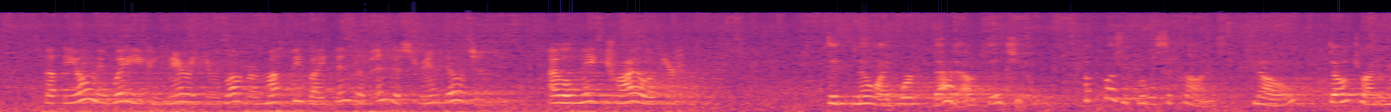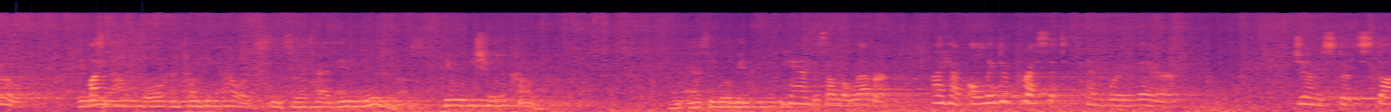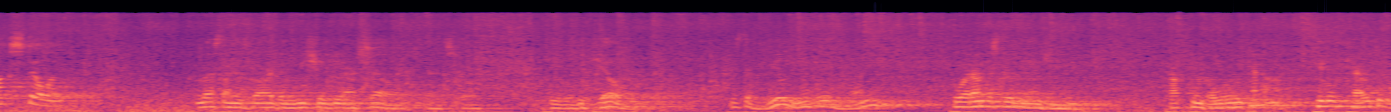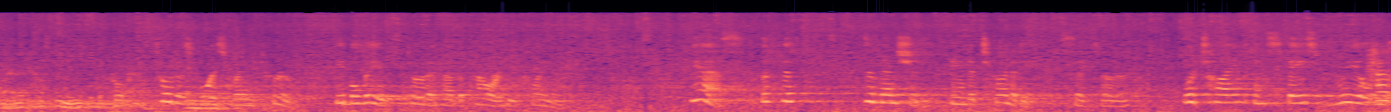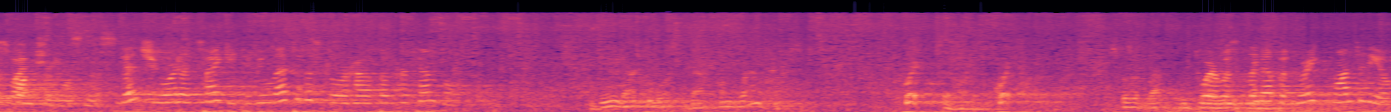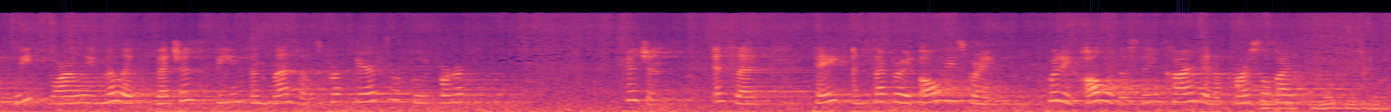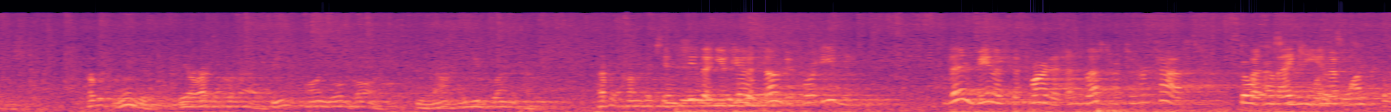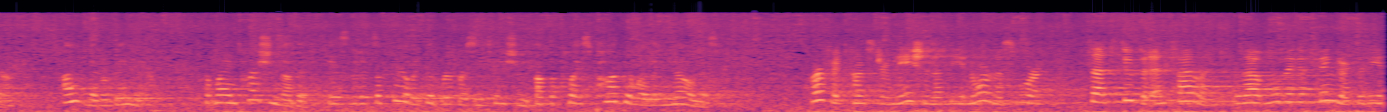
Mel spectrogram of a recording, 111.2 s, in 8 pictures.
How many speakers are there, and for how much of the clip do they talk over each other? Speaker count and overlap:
3, about 6%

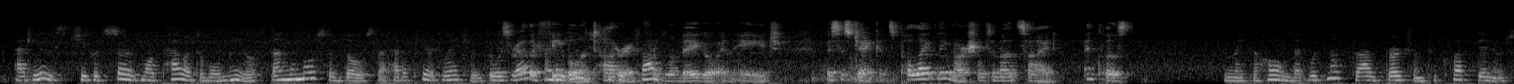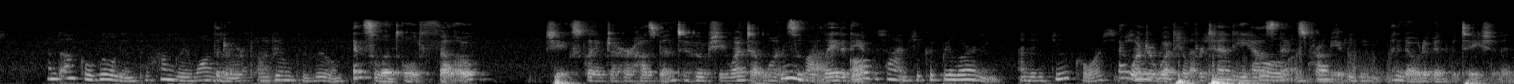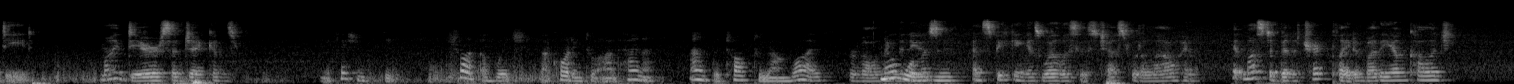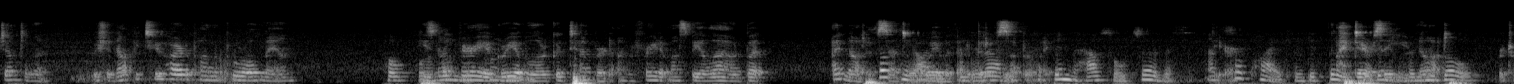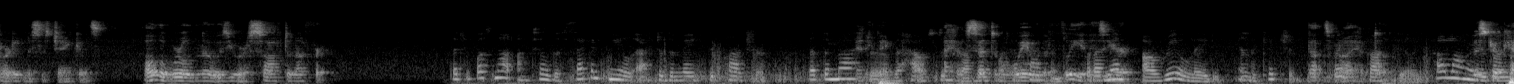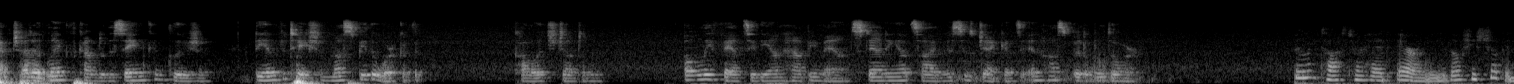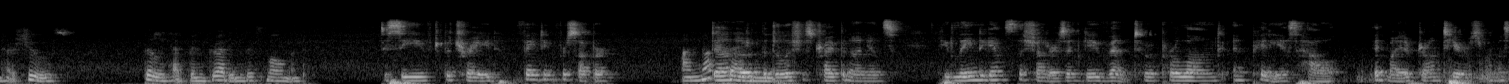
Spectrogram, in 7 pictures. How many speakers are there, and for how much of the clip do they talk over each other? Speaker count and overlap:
2, about 20%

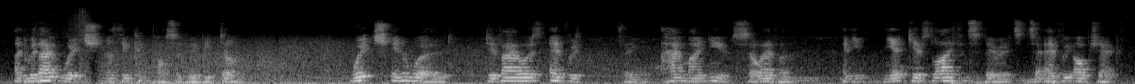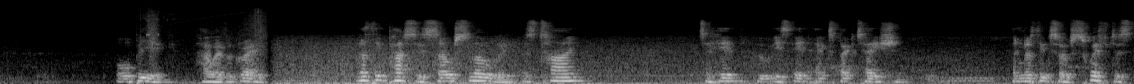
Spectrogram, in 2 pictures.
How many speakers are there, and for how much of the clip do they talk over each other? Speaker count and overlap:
1, no overlap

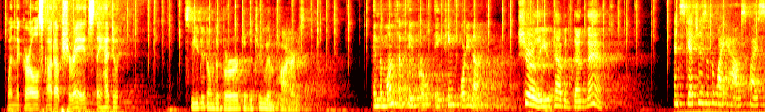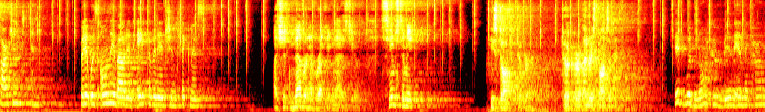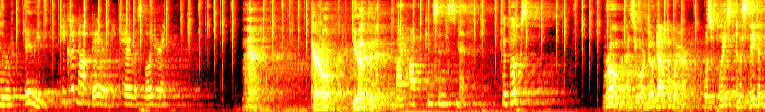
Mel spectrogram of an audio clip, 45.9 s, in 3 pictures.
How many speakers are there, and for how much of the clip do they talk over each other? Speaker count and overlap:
10, no overlap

